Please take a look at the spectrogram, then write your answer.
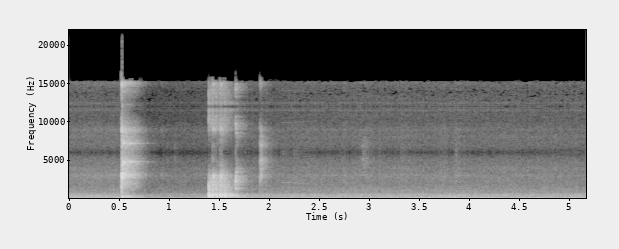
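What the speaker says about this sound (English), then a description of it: "I'm using a hammer with this punch because it doesn't work anymore" Two sharp metallic hammer blows strike a punch to mark holes during knife making, a single crack followed a second later by a louder ringing hit, then quiet.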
